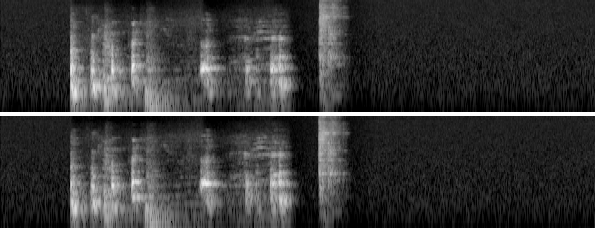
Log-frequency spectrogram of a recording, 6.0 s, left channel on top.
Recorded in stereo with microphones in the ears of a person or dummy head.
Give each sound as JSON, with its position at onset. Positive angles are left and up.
{"t": 0.7, "sound": "laughter", "side_deg": 40, "distance_m": 0.7}
{"t": 3.2, "sound": "a dropped coin", "side_deg": -25, "distance_m": 1.4}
